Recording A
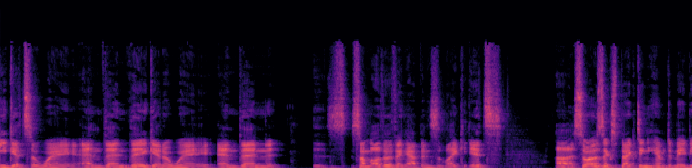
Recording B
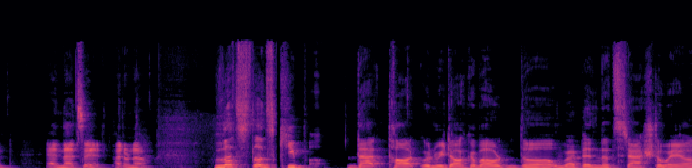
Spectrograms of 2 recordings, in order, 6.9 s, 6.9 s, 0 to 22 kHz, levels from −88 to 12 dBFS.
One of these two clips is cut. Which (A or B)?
B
